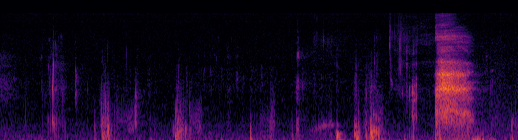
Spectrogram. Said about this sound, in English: let me take a sip of this. Sponsor today, Ghost Sour Patch Blue Raz.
